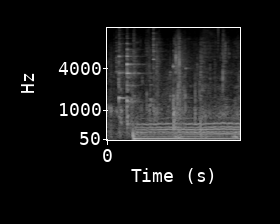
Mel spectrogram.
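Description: A few light clinks of chopsticks against ceramic bowls, then background music comes in about half a second in: a held chord over a steady low bass.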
